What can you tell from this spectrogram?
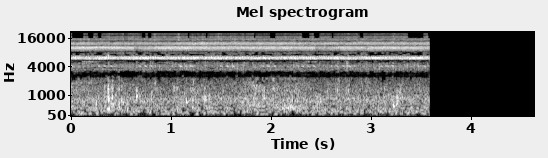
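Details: Steady gurgling, hissing noise under a high electronic whine stops abruptly into silence, with no animal voice.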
